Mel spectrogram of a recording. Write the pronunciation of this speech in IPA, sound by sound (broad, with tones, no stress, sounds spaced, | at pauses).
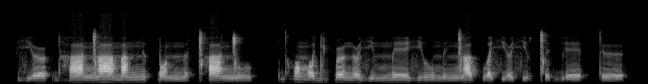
zʲ ə˞˩˧˩ | dʱ aː˩˧˩ ŋ͡ǀ aː˥˨ m a˥˨ nː ʉ˥˨ k͡p ɔ˩˧˩ nː ə˩˧˩ ǀʰ aː˥˨ ŋ͡ǀ u˥˨ | dʱ ɔ˥˨ m ɔ˩˧˩ dʲ ə˥˨ k͡p ə˞˥˨ n ə˞˩˧˩ zʲ ə˩˧˩ mː eː˥˨ zʲ uː˥˨ m ɪ˩˧˩ ŋ͡ǀ a˥˨ kʷ a˥˨ sʲ ə˞˩˧˩ sʲ u˥˨ ǀ ɪ˩˧˩ ɡ͡b eː˩˧˩ tː ʏː˥˨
